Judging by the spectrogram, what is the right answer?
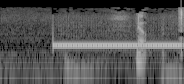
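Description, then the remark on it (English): A telephone ringing tone on a call starts after a brief pause and holds as one steady, fairly loud electronic pitch, with a couple of short crackling bursts over it. “A little ringing there.”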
